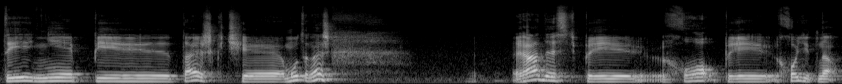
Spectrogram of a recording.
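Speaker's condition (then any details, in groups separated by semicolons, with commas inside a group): Stuttering, mild; persistent stutter, unable to get rid of it; stand-up comic, opens sets with jokes warning about stutter; slight stutter, sound and part-word repetitions, blocks, fillers, self-interruptions; repeated sounds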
